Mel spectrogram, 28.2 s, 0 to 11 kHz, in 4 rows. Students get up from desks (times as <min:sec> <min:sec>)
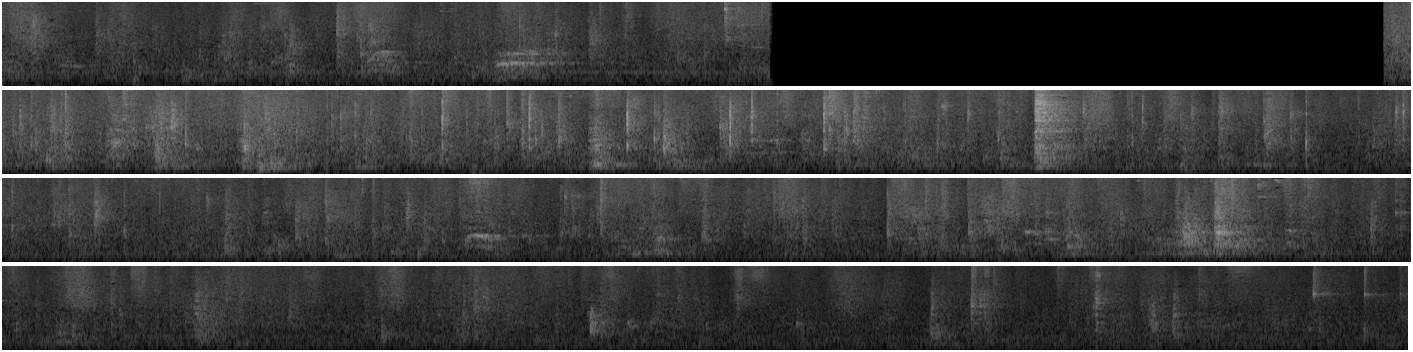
0:06.9 0:27.9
